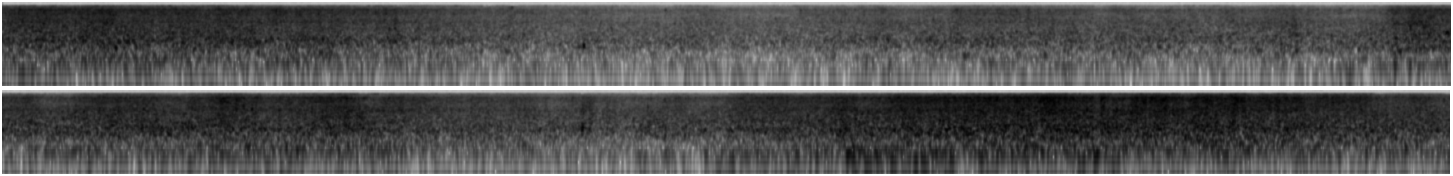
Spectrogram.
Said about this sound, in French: Donc je m'assois sur la plage avec mes yeux sur le papier et j'écoute les vagues sans les voir. Je cherche la simultanéité entre la pression de ma main avec la graphite sur le papier et les bruits de vagues.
